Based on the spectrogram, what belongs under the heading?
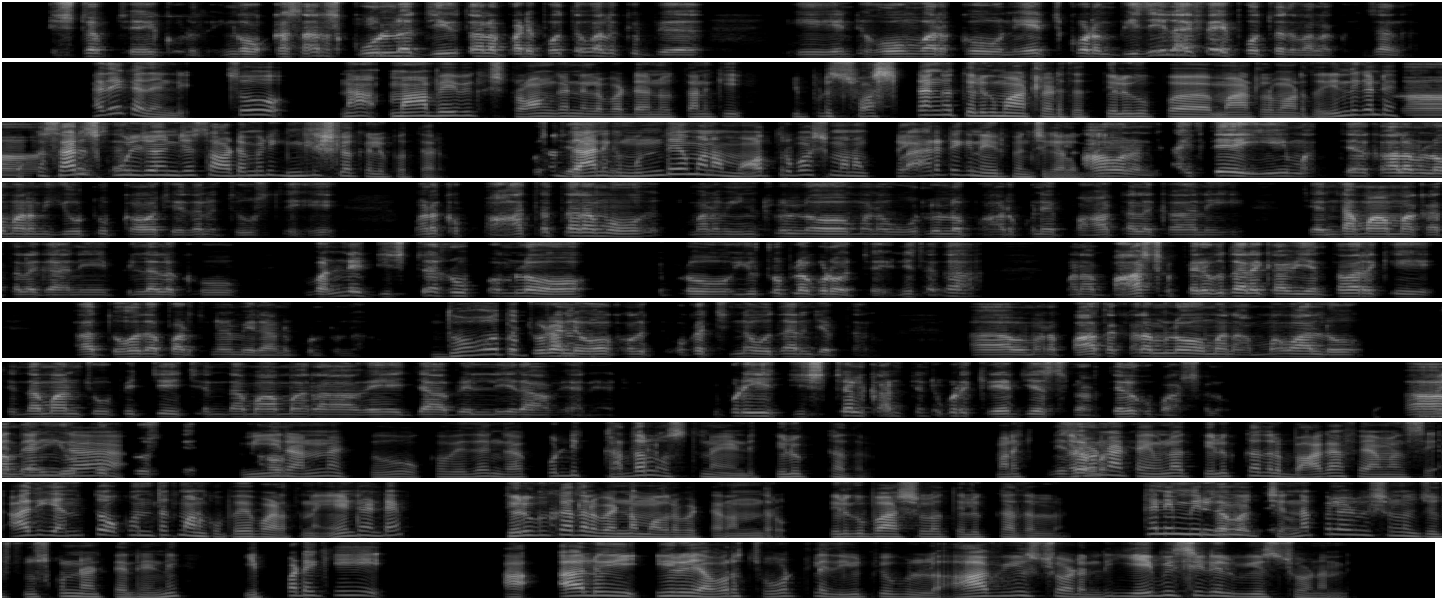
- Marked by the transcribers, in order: in English: "డిస్టర్బ్"; throat clearing; in English: "స్కూల్‌లో"; in English: "బిజీ లైఫ్"; in English: "సో"; in English: "బేబీకి స్ట్రాంగ్‌గా"; in English: "స్కూల్ జాయిన్"; in English: "ఆటోమేటిక్‌గా ఇంగ్లీష్‌లోకెళ్ళిపోతారు. సో"; in English: "క్లారిటీగా"; in English: "యూట్యూబ్"; in English: "డిజిటల్"; in English: "యూట్యూబ్‌లో"; in English: "డిజిటల్ కంటెంట్"; in English: "క్రియేట్"; in English: "యూట్యూబ్"; in English: "వ్యూస్"
- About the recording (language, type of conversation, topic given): Telugu, podcast, స్థానిక భాషా కంటెంట్ పెరుగుదలపై మీ అభిప్రాయం ఏమిటి?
